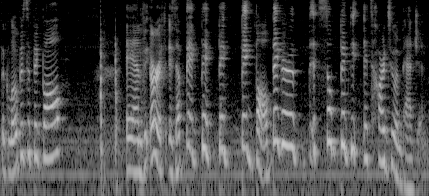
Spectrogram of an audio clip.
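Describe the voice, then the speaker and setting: A woman teacher reads to young children in a high, sing-song voice that is fairly bright and a little slow, with a slight hiss or hum present. She breaks off for patient explanations in simple language, repeating points and posing questions.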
